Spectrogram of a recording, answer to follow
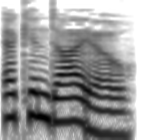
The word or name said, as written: Ekundayo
